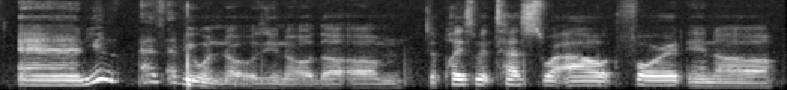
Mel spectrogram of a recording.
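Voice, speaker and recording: This quiet voice moves through very wide pitch swings with hardly any pauses. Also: man, medium pitch for a man, fairly slow pace. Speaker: gaming video creator. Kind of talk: casual vlog commentary. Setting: storage room at home. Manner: halting, many fillers.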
